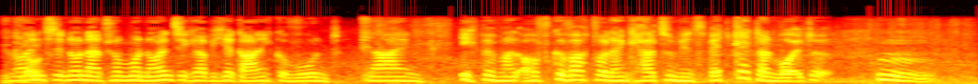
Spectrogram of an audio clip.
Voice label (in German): Alte Bewohnerin, Stimmproben; Shameless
